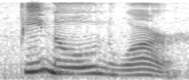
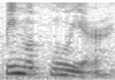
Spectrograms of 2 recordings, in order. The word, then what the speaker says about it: Pinot Noir: This is pronounced as Pinot Noir. Okay, it's not Pinot Noir, it's Pinot Noir.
